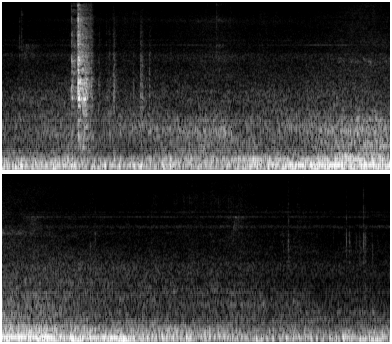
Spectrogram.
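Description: A motor vehicle passing by: engine and road noise with a low hum swell to a peak midway and fade away. A sharp click about a second in.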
